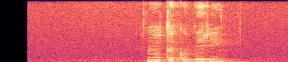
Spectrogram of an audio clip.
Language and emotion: Russian, neutral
